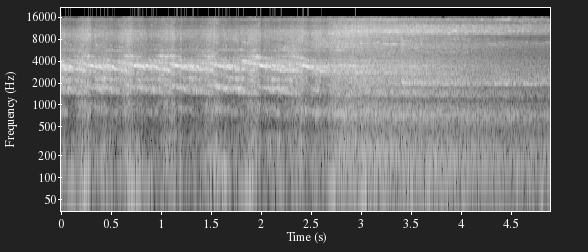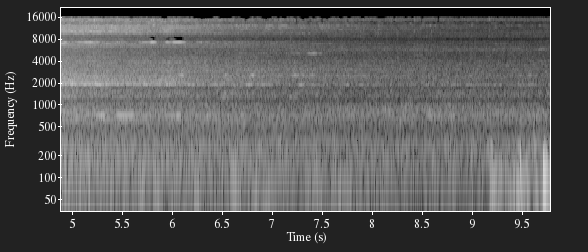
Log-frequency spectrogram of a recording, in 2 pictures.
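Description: Class 390 Pendolino electric express running through the station at speed: a loud rush of wheels on rail with a rapid repeating beat for the first couple of seconds. It then fades away steadily as the train draws off, leaving a faint high tone. A sudden thump comes right at the end.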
